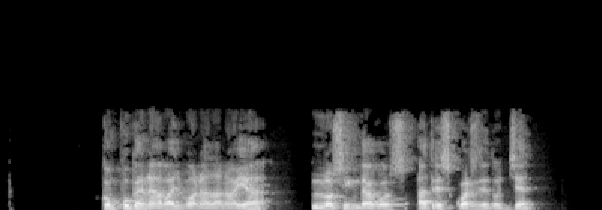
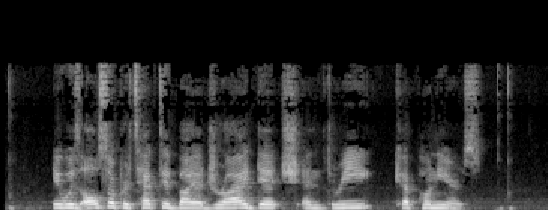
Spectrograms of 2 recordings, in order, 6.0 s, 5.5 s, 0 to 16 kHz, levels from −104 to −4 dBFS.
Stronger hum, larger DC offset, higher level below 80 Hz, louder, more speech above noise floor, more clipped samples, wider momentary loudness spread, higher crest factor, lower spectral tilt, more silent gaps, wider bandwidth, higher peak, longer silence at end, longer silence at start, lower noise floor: neither; neither; about the same, -62 dBFS vs -62 dBFS; first, -17 LUFS vs -21 LUFS; first, over 73 dB vs 32 dB; neither; second, 6 LU vs 10 LU; about the same, 18 dB vs 16 dB; about the same, -5.5 dB/octave vs -5.5 dB/octave; first, 3.05-3.09 s vs none; second, 7.8 kHz vs 11.5 kHz; first, 0 dBFS vs -6 dBFS; about the same, 0.7 s vs 0.75 s; first, 1 s vs 0.5 s; first, under -90 dBFS vs -51 dBFS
